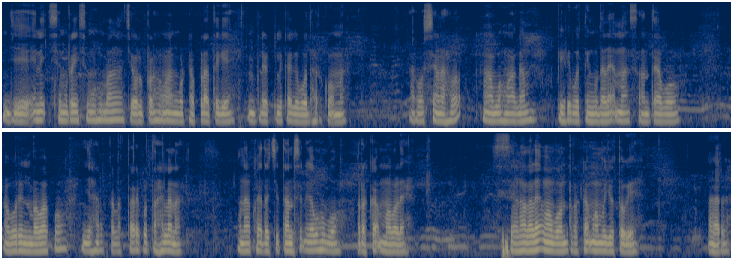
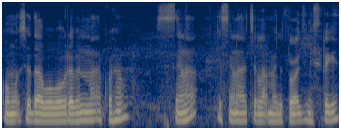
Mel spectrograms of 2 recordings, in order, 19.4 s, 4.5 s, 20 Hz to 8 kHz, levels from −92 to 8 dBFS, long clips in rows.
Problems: constant background noise, low volume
